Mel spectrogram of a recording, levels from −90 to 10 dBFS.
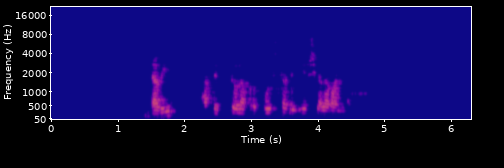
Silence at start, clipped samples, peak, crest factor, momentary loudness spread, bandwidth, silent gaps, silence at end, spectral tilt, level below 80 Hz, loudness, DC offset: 1.5 s; under 0.1%; -28 dBFS; 24 dB; 9 LU; 7.6 kHz; 1.87-2.26 s, 2.56-2.70 s, 3.13-3.20 s; 1.9 s; -2.5 dB/octave; under -90 dBFS; -49 LUFS; under 0.1%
